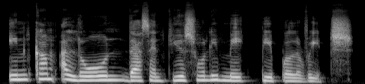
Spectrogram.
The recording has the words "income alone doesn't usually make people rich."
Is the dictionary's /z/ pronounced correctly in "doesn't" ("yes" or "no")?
no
